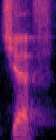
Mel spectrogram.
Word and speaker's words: GEF: Superwoman from Japan running I always say Jeff but I never is that how you say it yes that's why the Global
